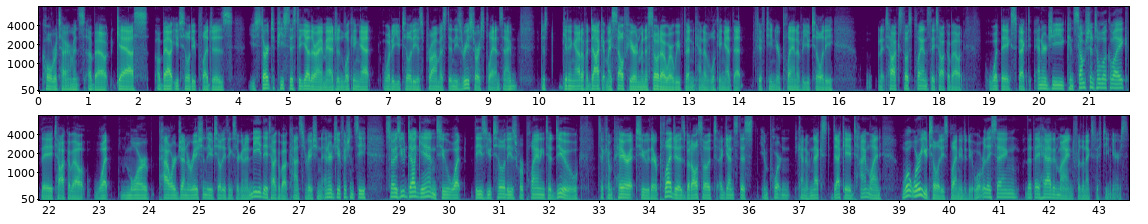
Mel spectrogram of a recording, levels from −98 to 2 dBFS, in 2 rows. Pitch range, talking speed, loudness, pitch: 90-110 Hz, 190 wpm, -28 LUFS, 100 Hz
